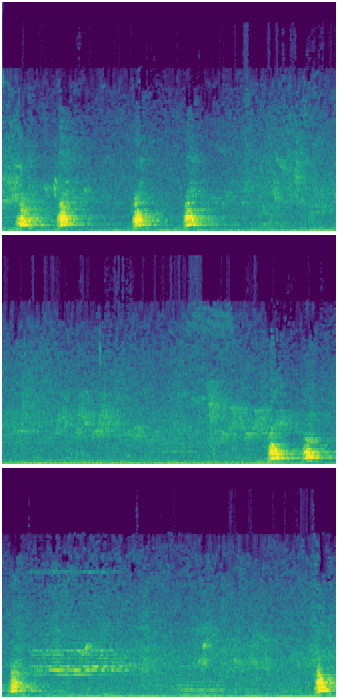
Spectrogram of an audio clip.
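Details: A macaw tucked among branches gives raspy squawks in quick pairs, two pairs at first, then a long quiet gap, then another pair and a last single call, over a low background hum.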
